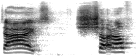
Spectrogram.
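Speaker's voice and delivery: high, slow drawn-out whine; mock exasperated snap. Telling dad off over Botched, high slow whine.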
